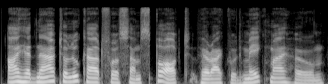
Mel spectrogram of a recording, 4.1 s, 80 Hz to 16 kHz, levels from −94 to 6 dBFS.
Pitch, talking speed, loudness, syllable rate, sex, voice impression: 135 Hz, 220 wpm, -16 LUFS, 4.2 syllables/s, male, masculine, middle-aged, tensed, slightly powerful, clear, slightly halting, intellectual, calm, friendly, wild, lively, slightly strict, slightly intense, sharp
